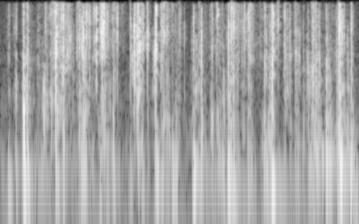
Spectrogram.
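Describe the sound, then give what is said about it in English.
Thick cellophane wrapper ripped open on a deck of cards: a dense run of crackly, crinkling bursts of plastic that never settles, sharp and bright throughout. “I'm excited to hear this noise of this ripping. So get it right up on the microphone, buddy. Yeah, but this one is like a thicker cellophane, and it's, I don't know, it's not the same. It's not a cigarette pack one.”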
